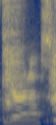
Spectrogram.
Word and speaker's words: Uranus: Uranus is the correct pronunciation.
